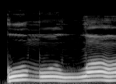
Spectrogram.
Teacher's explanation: dibaca wakaf mad arid li sukun empat harakat. Kita panjangkan.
